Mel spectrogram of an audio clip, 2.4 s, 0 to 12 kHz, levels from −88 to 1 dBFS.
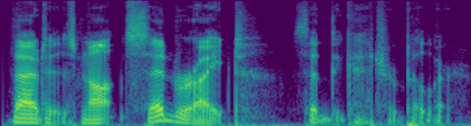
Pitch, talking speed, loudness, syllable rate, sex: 105 Hz, 205 wpm, -20 LUFS, 5.5 syllables/s, male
